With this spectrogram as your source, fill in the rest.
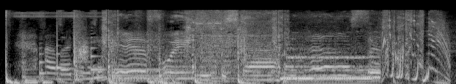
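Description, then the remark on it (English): A quick mashup of pop song snippets, loud and dense, with abrupt cuts every second or so as one vocal-and-band fragment jumps to the next. “Do you recognize any of those songs?”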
